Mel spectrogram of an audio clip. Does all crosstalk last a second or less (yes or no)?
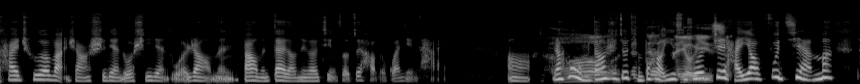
no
